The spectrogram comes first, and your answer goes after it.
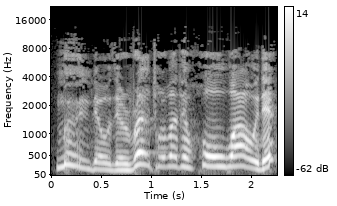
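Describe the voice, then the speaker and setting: Very high-pitched yet darkish in tone, this man speaks fairly quickly and with animation. He's giving an easygoing Bible-teaching sermon with call-and-response, sprinkling in "eh?" tag questions and calling out "Glory be to God" and "Hallelujah."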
